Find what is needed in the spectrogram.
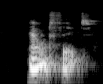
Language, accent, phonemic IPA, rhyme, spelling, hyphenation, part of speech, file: English, Southern England, /ˈaʊtfɪt/, -aʊtfɪt, outfit, out‧fit, noun / verb, LL-Q1860 (eng)-outfit.wav
- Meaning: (noun) 1. A set of clothing (with accessories) 2. Gear consisting of a set of articles or tools for a specified purpose 3. Any cohesive group of people; a unit; such as a military company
